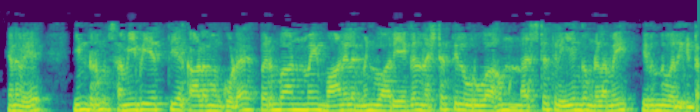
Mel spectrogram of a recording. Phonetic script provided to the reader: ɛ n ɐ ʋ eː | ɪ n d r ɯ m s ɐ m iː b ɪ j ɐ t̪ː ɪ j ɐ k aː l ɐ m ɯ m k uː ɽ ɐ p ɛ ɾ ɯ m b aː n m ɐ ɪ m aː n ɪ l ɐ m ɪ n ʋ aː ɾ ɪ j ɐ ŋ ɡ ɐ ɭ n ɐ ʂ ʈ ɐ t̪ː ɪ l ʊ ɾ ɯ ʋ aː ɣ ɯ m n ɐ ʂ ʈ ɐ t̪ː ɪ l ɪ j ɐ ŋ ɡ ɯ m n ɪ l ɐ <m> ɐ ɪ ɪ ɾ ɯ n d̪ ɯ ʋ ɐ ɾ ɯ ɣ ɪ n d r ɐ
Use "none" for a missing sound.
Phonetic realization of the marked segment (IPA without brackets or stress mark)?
m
